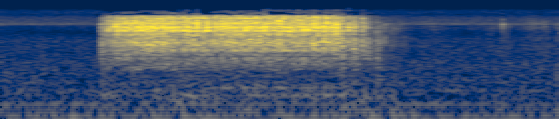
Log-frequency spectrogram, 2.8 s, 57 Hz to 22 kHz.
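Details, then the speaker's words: 1994 Lionel RS3 Happy Holidays (6-18837) motor after cleaning and reassembly, no extra lubrication, run upside down on an old 9-volt battery: smooth, high, even whir with no scraping or stutter; good power, running well. "Spinner the other way for you. Yeah, it's pretty good power. So now this one's running so good."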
